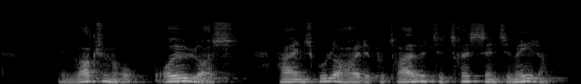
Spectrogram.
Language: Danish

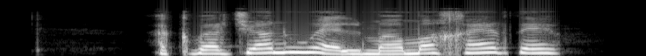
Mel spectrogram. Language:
Pashto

